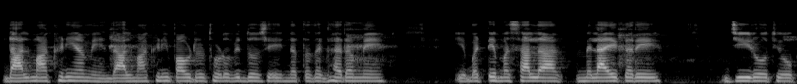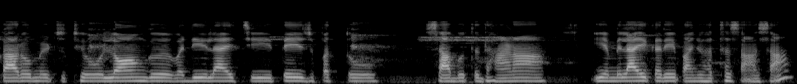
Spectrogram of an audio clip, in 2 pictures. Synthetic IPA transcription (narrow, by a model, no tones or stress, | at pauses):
ɗ̪aːlmãːkʰɽ̃ijamẽɗ̪aːlmãːkʰɪɽ̃ipaːʊɖəɾt̪ʰoːɽoʋɪ̃d̪ʱos̬enɐt̪ɐt̪ɐɡʱɐɾə̆mẽ | ɪ̰ɦeɓɐʈʰemɐsaːlamɪlaːikɐɾe | d͡ʑiːɾot̪ʰijokaːɾoːmɪʈst̪ʰijolɔ̃ːŋɡʋɐɗiɪlaːɪt͡ɕit̪eːzpɐt̪o | saːbɪt̪d̪ʱaːɽ̃a | ɪɦemɪlaːikɐɾepɐ̃ɦɪ̃ɲ̆d͡ʑoɦɐt̪ʰə̆sã̰ɐsã̰ː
